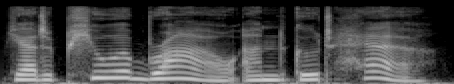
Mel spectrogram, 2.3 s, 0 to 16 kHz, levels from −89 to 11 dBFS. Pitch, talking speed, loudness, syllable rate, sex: 220 Hz, 210 wpm, -17 LUFS, 3.8 syllables/s, female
